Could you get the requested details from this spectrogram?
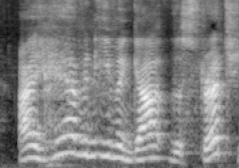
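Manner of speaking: high, loud, frantic protesting tone.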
